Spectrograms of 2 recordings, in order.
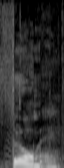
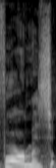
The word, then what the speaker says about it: PhRMA: Riley, your organization, called PhRMA, I think is how it's pronounced, represents drug companies, and according to HRSA,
